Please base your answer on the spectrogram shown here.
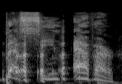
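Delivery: high, loud, laughing disbelief; amazed reaction. Retold or imitated. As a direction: burst out in giddy amazement at the TV. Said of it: "see my reaction of".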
